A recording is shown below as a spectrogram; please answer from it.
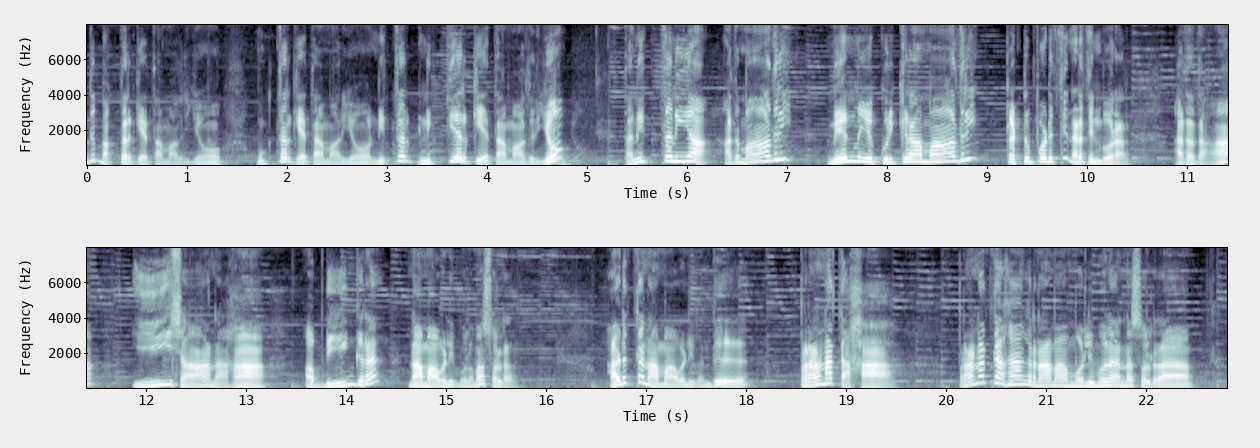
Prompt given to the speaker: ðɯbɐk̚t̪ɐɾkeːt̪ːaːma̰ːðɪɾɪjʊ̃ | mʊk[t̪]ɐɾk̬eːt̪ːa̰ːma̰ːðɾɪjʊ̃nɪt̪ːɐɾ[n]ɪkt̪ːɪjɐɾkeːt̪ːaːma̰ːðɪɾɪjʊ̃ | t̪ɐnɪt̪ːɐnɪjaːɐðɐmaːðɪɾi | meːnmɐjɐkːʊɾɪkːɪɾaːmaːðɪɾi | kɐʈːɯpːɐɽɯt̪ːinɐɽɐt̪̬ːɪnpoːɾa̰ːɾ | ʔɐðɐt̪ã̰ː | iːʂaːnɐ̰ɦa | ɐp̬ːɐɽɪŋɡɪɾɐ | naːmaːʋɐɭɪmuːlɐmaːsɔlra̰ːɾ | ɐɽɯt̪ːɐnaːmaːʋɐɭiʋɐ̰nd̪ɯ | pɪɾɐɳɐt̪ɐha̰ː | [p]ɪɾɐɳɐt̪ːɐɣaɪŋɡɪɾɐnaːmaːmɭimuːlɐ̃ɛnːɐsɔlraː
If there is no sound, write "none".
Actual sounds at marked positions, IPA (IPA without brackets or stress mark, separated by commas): t̪, n, p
